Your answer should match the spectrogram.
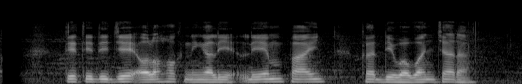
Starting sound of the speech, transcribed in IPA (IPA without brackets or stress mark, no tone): t̪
